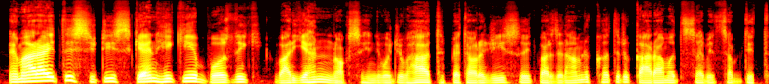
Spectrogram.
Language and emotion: Kashmiri, neutral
